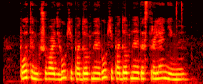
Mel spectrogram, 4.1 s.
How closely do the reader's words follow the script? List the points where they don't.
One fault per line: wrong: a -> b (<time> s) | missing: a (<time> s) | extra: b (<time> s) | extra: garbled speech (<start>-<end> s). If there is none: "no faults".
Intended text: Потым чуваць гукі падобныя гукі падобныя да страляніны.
no faults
